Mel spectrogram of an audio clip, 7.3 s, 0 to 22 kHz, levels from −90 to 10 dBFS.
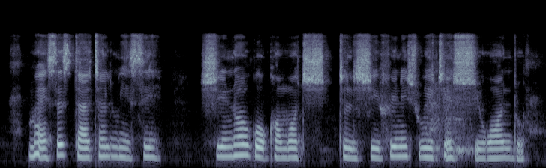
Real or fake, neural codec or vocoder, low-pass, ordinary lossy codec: fake; vocoder, 22.05 kHz, 80 mel bands, HiFi-GAN; none; none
